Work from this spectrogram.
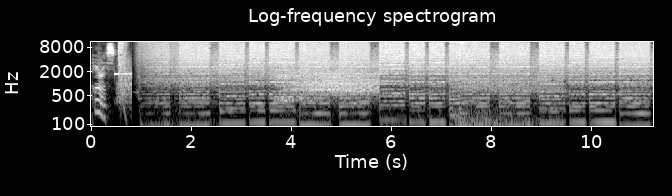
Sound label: trance romance ringtone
